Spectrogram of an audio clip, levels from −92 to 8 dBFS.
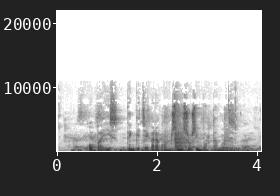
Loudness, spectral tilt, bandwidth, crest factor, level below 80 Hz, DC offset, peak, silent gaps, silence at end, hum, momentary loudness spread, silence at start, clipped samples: -22 LUFS; -5 dB/octave; 10 kHz; 18 dB; -52 dBFS; under 0.1%; -4 dBFS; none; 0 s; none; 11 LU; 0.3 s; under 0.1%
